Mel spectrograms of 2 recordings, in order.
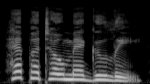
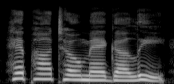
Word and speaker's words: hepatomegaly: Third part, megaly, stress the me and end with a soft li. Put it all together, hepatomegaly. Now repeat after me, hepatomegaly.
